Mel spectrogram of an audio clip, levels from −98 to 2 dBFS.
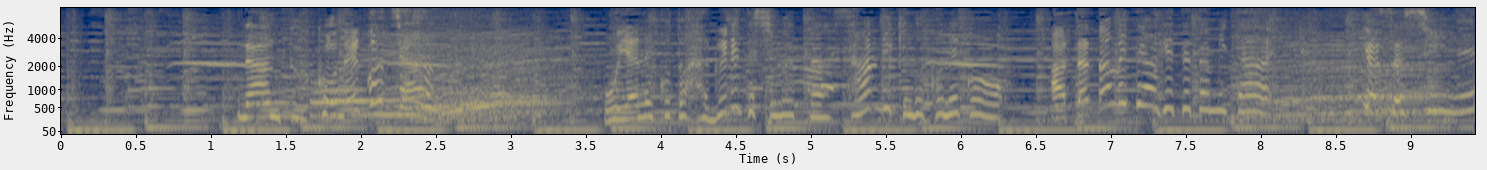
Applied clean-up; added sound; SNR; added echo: none; none; none; none.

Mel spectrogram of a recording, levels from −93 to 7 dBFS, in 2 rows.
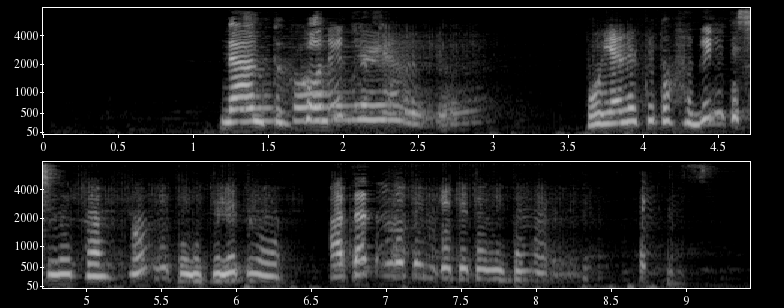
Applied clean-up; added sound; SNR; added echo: neural mask model DeepFilterNet 3.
